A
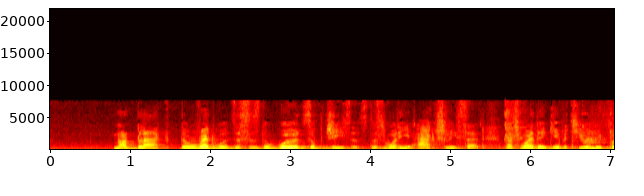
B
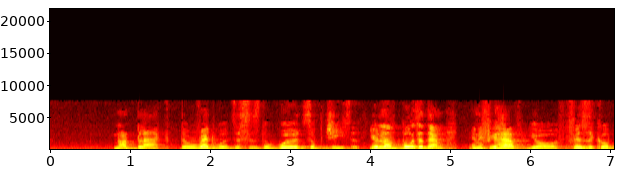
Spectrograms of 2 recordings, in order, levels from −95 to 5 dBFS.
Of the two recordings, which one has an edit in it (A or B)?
B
